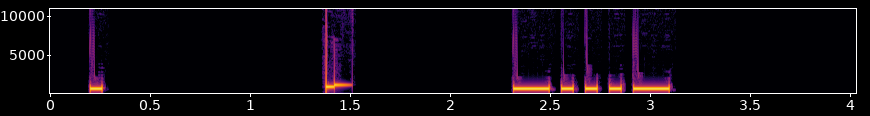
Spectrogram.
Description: Morse code, heard as a keyed tone, about 20 wpm, 700 Hz. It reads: E <BT>
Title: Single Character (Letter:Number:Punctuation:Prosign) 20wpm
